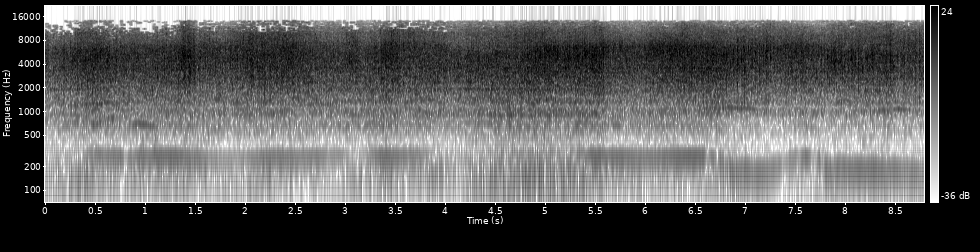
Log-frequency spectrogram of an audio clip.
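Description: Demolition derby cars' engines running and revving as the cars drive around the arena, over a steady noisy background. One engine note holds steady, wavers down and up about seven seconds in, then settles lower near the end.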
